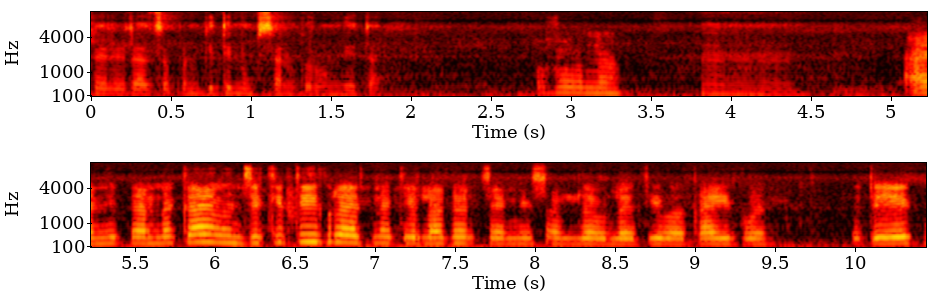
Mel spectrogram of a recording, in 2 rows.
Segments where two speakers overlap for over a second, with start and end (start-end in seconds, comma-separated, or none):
none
